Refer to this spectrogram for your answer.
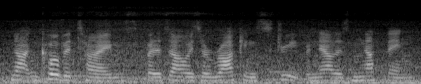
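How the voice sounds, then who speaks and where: The speech runs at a moderate pace. Loud background noise sits behind it. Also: woman. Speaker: travel vlogger. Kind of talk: casual vlog narration. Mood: relaxed, a bit wistful. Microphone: phone near.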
